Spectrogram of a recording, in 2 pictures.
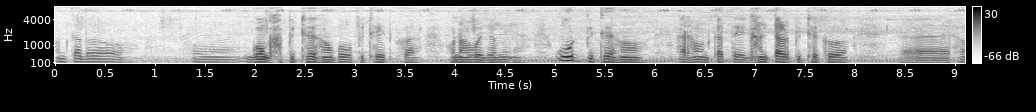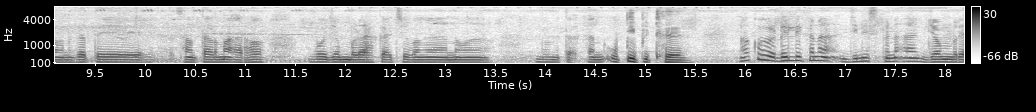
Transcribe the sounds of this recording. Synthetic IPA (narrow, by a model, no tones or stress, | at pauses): ɔnkad̪ɔ | ɡɔ̃ŋɡʱʰapiʈʰəɦɔ̃bɔpiʈʰəjt̪̚ˀkʰɔwaɔnaɦɔbɔd͡ʒɔmɛʔaut̪̚ˀpiʈʰəɦɔ̃aɾɦɔ̃ɔnkat̪ɛɡʱaɳʈaɽpiʈʰəkɔ | ɾhɔ̃ɔnkat̪ɛsant̪aɽmaʔaɾɦɔ̃bɔd͡ʒɔmbaɽaɦkaʔt͡ʃəbaŋanɔʔa | bɔmit̪aʔkanupipiʈʰə | nɔ̃kɔɖilikanaʔd͡ʒinismɛnaʔad͡ʒɔmɾɛa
